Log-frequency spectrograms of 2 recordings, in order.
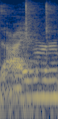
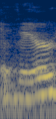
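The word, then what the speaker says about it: Iver: think it's a bear i thought it was ivor but i've heard people pronounce it avair so i think that's it it's a really amazing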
